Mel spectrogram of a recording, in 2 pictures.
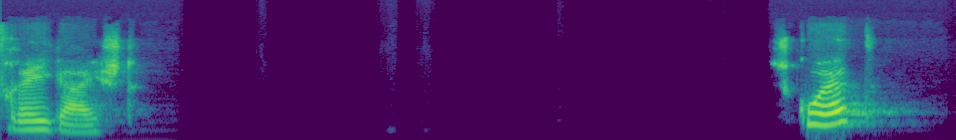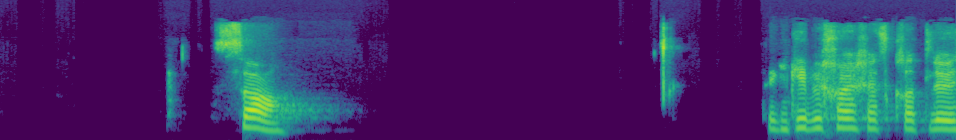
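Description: A woman speaks close by, in short bursts with pauses.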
